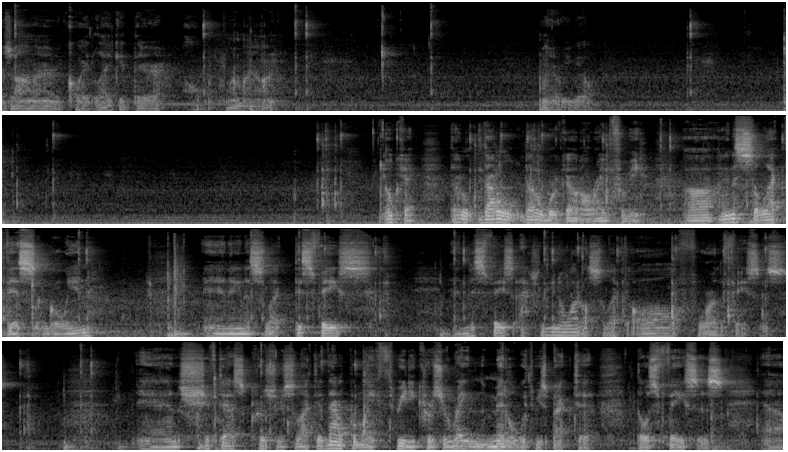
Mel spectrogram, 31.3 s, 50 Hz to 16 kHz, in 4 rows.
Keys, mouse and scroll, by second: 2.7 Escape, 3.1-6.0 drag, 8.0 a, 8.7-12.2 middle drag, 13.3 middle click, 13.7 middle click, 14.6-16.2 right drag, 14.8-16.8 drag, 16.2 Tab, 17.6 ctrl+Tab, 25.9 shift+s, 30.8 a.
